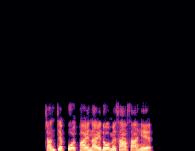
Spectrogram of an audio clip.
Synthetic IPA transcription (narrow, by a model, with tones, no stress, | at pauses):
t͡ɕʰa˦˥nt͡ɕe˨˩pːu˨˩ət̪̚pʰaː˧jna˧jdoː˧jma˥˩jsaː˥˩p̚saː˩˦ɦeː˨˩t̪̚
